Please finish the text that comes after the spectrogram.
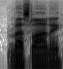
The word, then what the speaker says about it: Maslany: Maslany, yep.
